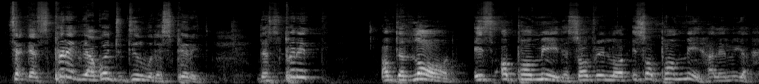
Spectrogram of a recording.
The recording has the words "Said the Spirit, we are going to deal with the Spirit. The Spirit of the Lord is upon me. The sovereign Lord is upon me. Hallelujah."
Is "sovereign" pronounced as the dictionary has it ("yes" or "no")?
yes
